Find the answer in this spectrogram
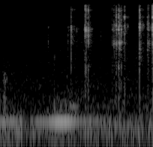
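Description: Near silence: room tone, with a faint low hum and a few faint, short clicks in the second half.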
